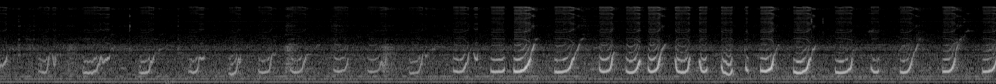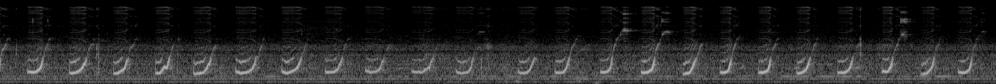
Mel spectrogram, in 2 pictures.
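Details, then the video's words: Pet guinea pig squeaking; a long, steady run of short upswept whistles repeated about two to three times per second, loudest in the middle, over a constant low hum. "my guinea pig making silly sounds!"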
